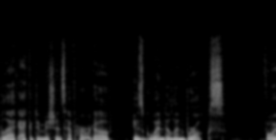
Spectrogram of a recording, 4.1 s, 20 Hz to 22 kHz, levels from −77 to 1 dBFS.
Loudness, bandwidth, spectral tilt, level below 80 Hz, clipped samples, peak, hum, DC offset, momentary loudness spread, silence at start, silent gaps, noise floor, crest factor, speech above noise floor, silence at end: -33 LUFS; 16.5 kHz; -6 dB/octave; -60 dBFS; under 0.1%; -16 dBFS; none; under 0.1%; 7 LU; 0 s; none; -69 dBFS; 18 dB; 38 dB; 0 s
